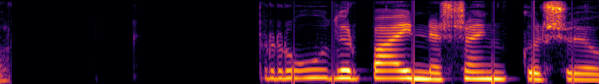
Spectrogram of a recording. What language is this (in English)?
Icelandic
